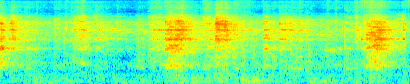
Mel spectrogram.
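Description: A metal utensil scraping and clinking against a metal saucepan while a thickening custard cream is stirred, in a handful of uneven strokes.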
